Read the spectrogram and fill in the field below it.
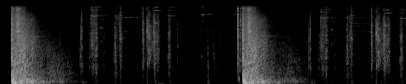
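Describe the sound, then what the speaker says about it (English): Kar98 bolt-action rifle fired in PUBG after a new patch: two loud, sharp gunshots about two seconds apart, each trailed by rattling echoes and smaller cracking reports, with no talk over them. "And listen to the Kar98."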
